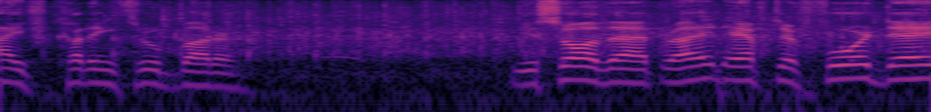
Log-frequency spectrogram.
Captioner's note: applause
